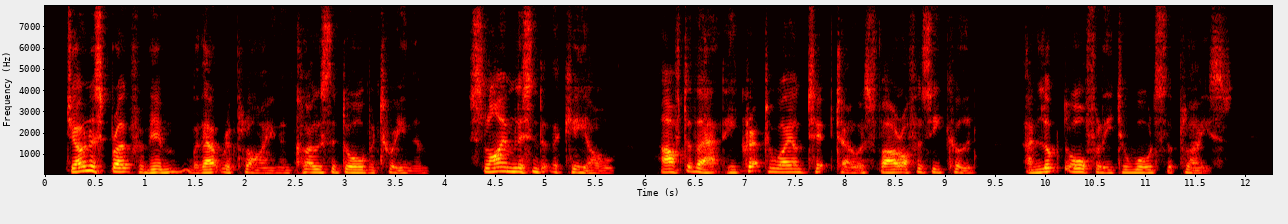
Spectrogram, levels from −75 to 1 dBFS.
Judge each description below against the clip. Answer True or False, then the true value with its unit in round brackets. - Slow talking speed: False (175 wpm)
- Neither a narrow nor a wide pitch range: True (3.7 semitones)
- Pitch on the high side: False (145 Hz)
